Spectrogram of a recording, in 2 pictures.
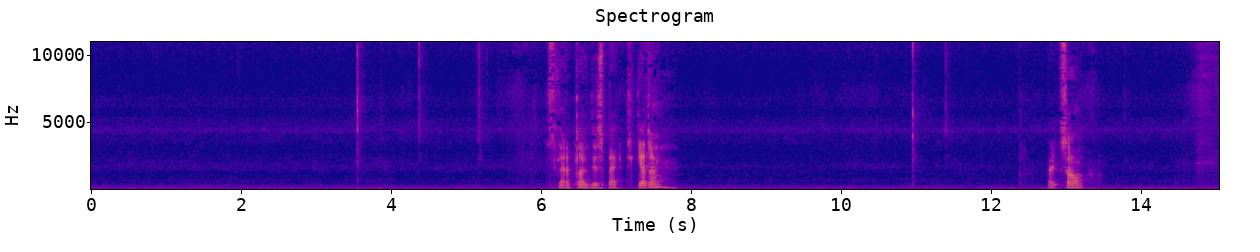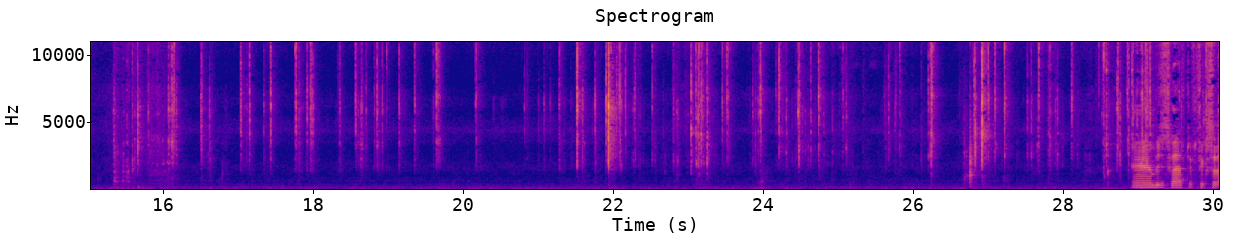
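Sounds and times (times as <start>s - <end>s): plastic toy parts clicking: 15.6s - 30.0s.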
